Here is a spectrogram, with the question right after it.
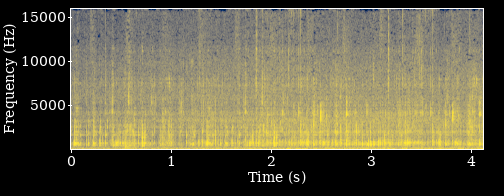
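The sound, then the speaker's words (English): Guinness stout pours steadily into a glass, forming a good foam head, a continuous foamy gurgle and fizz lasting a few seconds with no talking. “Okay, so let's do some more pouring.”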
